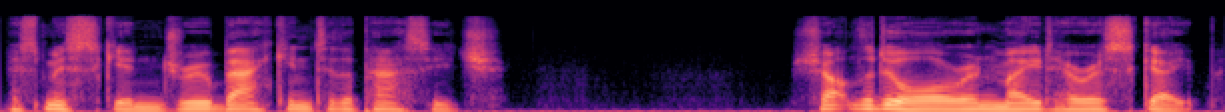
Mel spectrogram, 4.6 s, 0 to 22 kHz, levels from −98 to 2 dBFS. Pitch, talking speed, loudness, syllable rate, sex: 115 Hz, 185 wpm, -18 LUFS, 5.8 syllables/s, male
